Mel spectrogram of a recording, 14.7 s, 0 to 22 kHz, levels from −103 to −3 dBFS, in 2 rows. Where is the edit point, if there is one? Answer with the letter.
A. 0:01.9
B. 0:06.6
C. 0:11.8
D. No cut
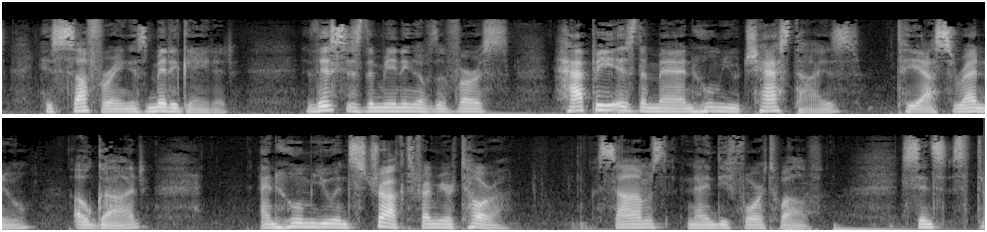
D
